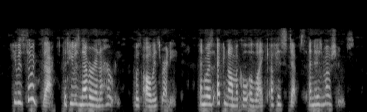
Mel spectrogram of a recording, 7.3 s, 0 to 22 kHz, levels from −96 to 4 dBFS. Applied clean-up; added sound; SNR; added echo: none; none; none; none.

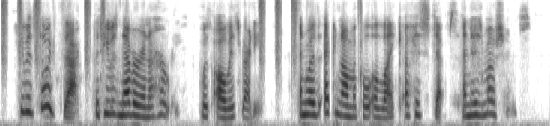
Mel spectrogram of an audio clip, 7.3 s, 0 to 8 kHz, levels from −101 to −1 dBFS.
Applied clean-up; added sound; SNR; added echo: neural diffusion model UNIVERSE++.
